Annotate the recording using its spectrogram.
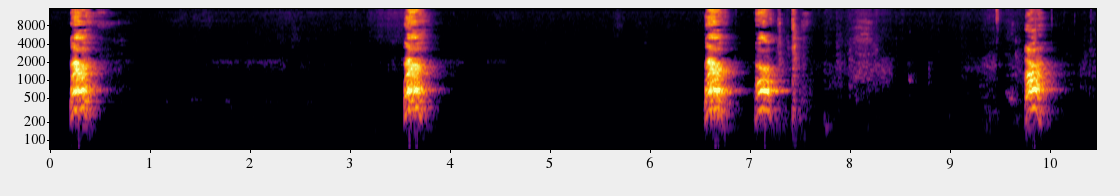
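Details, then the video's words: Pet dog barking at a window, giving single sharp barks spaced several seconds apart, then a quick double bark, then one more; each bark short, loud and rough, with quiet between. "Harley barking.... Again"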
